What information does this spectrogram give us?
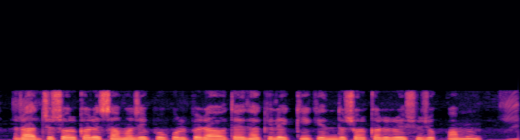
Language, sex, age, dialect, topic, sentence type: Bengali, female, 18-24, Rajbangshi, banking, question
